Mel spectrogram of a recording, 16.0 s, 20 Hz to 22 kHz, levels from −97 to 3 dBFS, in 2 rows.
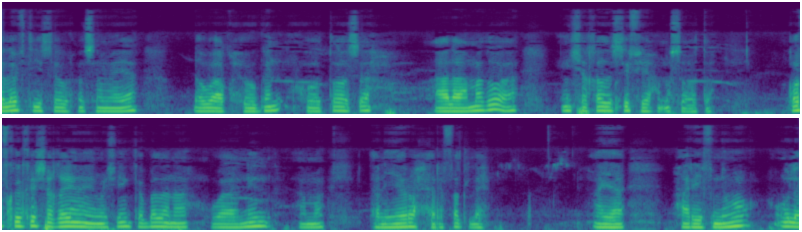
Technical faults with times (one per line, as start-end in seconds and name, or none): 0.00-15.95 transcoding between lossy codecs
